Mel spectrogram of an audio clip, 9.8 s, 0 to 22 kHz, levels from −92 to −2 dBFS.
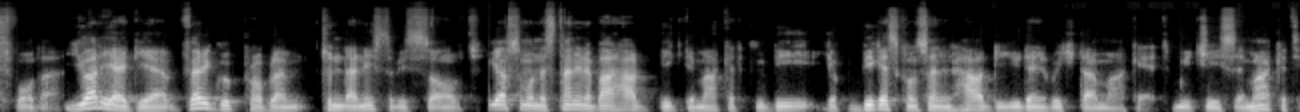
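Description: Nothing technically wrong turns up in this speech clip, which comes through fullband Opus voice compression in its hybrid mode at 24 kbps with no faults to point to.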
